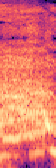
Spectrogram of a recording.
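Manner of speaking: very high, loud raging yell; war cry. Retold or imitated. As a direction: howl it like the Tasmanian devil. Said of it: "And I was like".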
